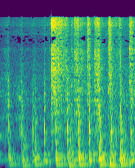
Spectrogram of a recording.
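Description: Sundanese reak dogdog ensemble: wooden dogdog drums of several sizes and a large barrel drum beaten in a fast, even interlocking rhythm, with a cymbal struck along. The beat fades in and grows louder, and the cymbal becomes clear a little under a second in.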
